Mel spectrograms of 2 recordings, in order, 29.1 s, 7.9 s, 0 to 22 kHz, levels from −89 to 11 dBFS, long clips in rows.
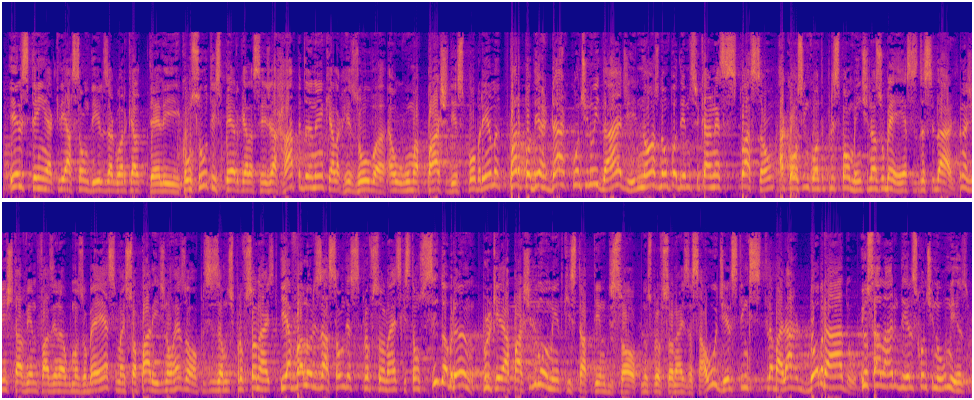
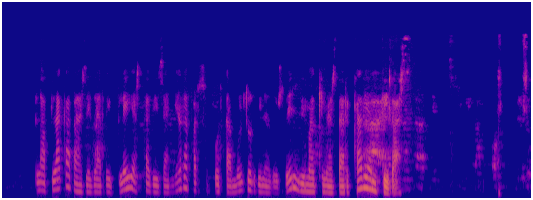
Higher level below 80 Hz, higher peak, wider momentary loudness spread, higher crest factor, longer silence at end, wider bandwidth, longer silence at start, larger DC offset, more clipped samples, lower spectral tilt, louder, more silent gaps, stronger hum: first, -44 dBFS vs -80 dBFS; first, 0 dBFS vs -16 dBFS; second, 4 LU vs 19 LU; second, 10 dB vs 24 dB; about the same, 0 s vs 0 s; about the same, 12 kHz vs 11.5 kHz; second, 0 s vs 0.5 s; neither; first, 0.5% vs under 0.1%; second, -3 dB/octave vs -5 dB/octave; first, -10 LUFS vs -39 LUFS; neither; neither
